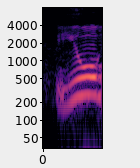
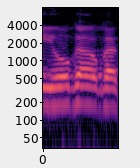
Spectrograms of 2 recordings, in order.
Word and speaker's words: योग: थोड़ा सा मैं लोग योगा कर रहे हैं, ये प्रोनाउंसिएशन अच्छा नहीं है। इसका वास्तविक जो प्रोनाउंसिएशन है, उच्चारण है, योग है। जैसे राम को रामा नहीं बोल सकते ना, तो योग जो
